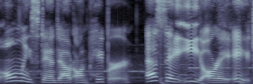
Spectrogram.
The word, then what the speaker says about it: Saerah: Saerah still sounds like Saerah, regardless of how it is spelled on the child's birth certificate.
